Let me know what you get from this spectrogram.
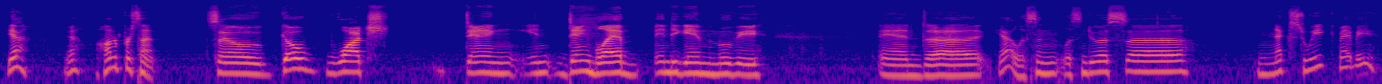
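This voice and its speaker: A man's voice: a little high, fairly bright tone, clear, resonant tone. A man co-hosting a podcast, discussing films casually and often stopping to correct himself mid-thought. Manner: halting, self-correcting speech. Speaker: podcast co-host.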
